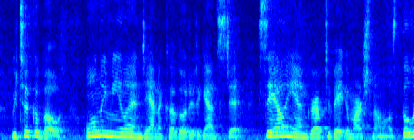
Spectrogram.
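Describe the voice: Simply plain reading aloud.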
